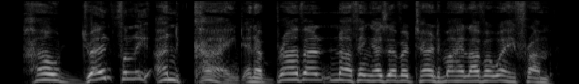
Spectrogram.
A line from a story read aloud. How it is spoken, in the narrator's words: cried Miss Pross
